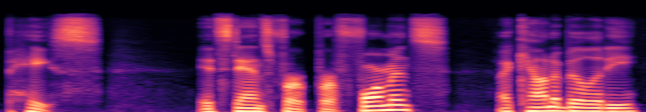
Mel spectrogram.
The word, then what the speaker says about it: PAICE: That's P A I C pronounced PACE.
